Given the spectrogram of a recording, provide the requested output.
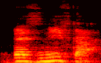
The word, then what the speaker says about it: Vesnivka: And again, the pronouncer is it Vesnivka? Pooja, you said it beautifully. Vesnivka.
